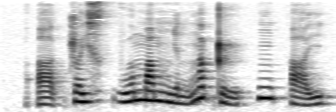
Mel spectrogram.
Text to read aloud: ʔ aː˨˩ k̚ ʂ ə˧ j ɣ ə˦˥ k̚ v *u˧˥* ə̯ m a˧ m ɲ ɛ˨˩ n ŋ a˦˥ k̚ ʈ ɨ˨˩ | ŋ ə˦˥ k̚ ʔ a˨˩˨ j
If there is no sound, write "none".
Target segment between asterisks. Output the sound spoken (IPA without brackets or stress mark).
u˧˥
